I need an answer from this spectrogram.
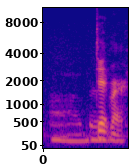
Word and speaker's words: Dittmer: Dittmer.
